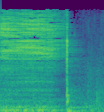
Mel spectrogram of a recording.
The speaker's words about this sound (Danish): Men her har vi et stykke spejl, og det kan vi skære i. Det lyder nogenlunde sådan her, når vi ringer det.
